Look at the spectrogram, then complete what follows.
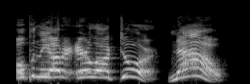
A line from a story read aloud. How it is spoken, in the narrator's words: He yelled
